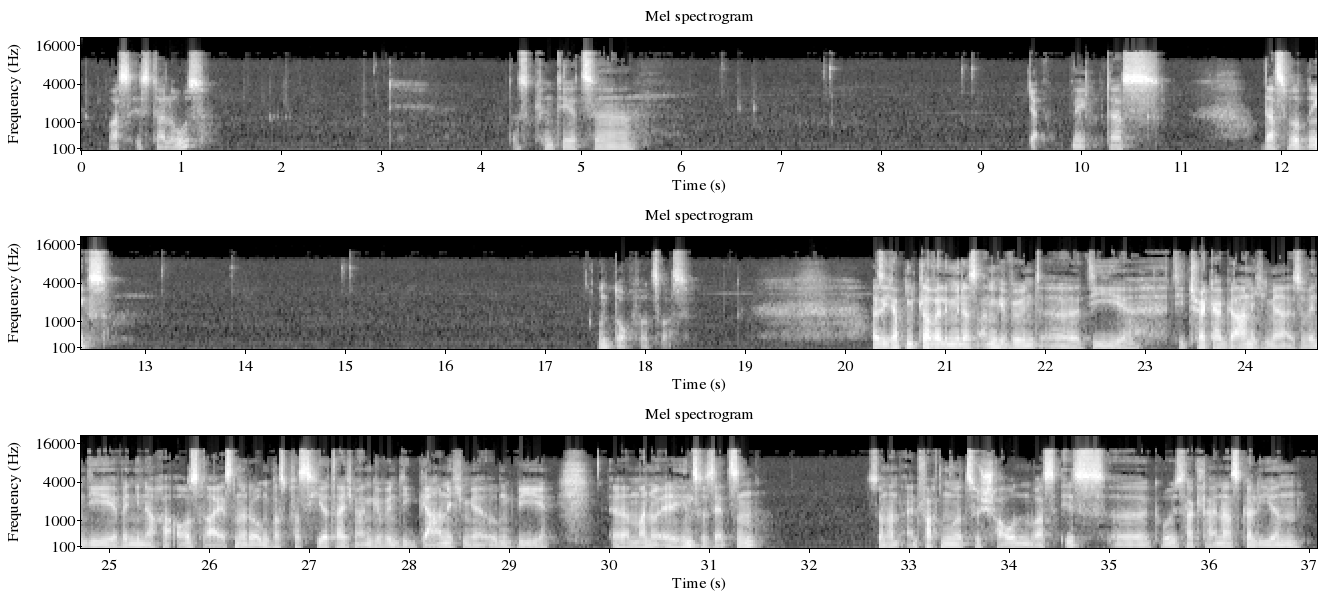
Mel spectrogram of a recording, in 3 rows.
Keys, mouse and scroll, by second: 1.7 Right, 6.7 s, 10.3 Left.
